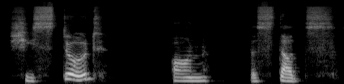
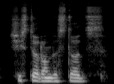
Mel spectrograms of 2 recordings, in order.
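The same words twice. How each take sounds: First: It is read in a less Northern English accent. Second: It is read in a more Northern English accent.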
